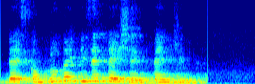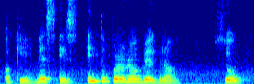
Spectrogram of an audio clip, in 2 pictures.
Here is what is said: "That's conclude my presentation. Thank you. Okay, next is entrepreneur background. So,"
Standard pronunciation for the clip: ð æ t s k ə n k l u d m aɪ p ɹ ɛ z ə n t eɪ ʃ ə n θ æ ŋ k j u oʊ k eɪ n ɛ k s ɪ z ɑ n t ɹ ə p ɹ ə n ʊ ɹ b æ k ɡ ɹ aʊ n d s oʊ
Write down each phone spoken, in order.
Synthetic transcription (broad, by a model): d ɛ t s k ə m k l u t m aɪ p ɹ ɛ z ə n t eɪ ʃ ə n t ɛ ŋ k j u oʊ k eɪ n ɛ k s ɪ s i n t ə p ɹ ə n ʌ l b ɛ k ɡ ɹ aʊ n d s oʊ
